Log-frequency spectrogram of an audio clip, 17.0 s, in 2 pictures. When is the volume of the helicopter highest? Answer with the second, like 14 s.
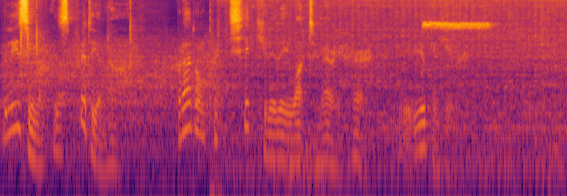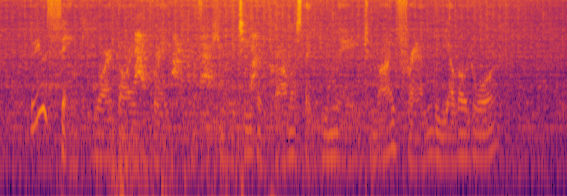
12 s.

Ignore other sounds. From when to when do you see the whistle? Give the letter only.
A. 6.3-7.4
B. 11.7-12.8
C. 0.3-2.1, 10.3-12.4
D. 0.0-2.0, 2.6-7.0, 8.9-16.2
A.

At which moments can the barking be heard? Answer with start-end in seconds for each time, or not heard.
0.3-2.1, 10.3-12.4.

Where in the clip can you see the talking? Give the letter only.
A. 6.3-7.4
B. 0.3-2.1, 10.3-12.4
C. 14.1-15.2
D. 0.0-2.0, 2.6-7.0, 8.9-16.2
D.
